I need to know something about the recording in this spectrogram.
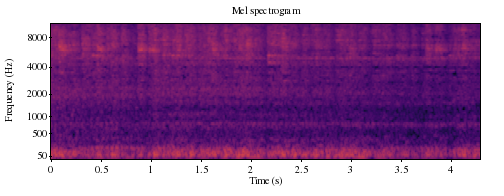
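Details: Restored 1966 MGB GT on bell-mouth carbs, just started cold on choke: deep steady low burble with even beat, no knocks or misses; oil pressure and temperature right, healthy idle.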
